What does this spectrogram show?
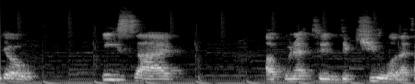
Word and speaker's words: Dacula: well next we go east side aquinet to Dacula that's how this is pronounced not daculate the cule so Dacula is coming in here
